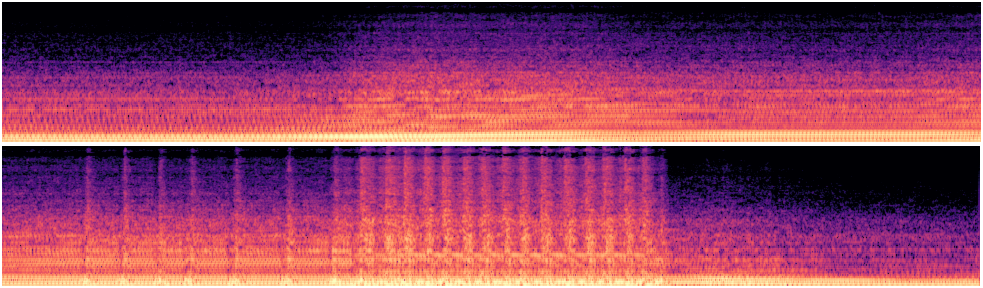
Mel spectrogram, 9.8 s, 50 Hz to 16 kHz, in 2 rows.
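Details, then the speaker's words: Toyota 1UZ V8 revived after sitting a few years, after running 10:1 fuel/auto trans oil mix to clear suspected stale-fuel blocked injectors: blips and settles to an even steady note, no stumble; misfire seemingly cleared, running smoothly. "it's just about just about cured itself I think well seem cleared up it's running pretty minty now so over the moon with that"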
